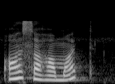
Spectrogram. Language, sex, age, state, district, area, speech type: Nepali, female, 18-30, West Bengal, Darjeeling, rural, read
